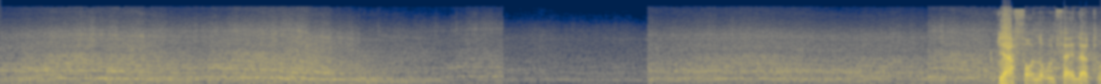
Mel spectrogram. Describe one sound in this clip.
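Racing car engines roar and change pitch as the cars speed past.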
